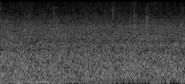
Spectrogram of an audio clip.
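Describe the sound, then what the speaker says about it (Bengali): Steady rain hisses evenly throughout, a dense wash of falling drops with no voices. "দারুণ লাগছে বৃষ্টি হচ্ছে"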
